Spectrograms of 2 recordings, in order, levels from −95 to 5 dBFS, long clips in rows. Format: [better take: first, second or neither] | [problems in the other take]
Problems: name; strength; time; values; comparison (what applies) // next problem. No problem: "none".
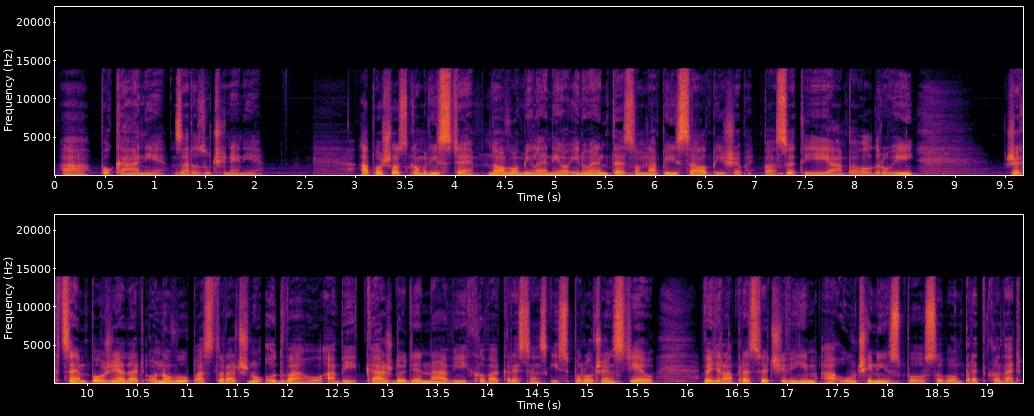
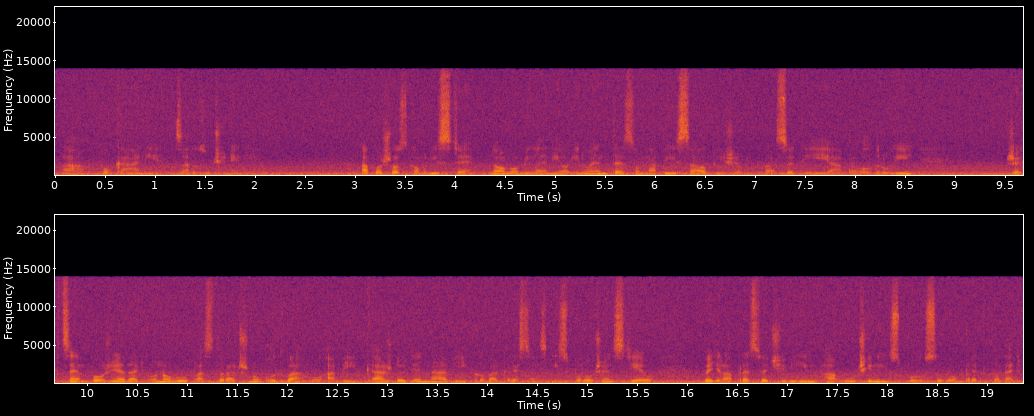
first | hiss; loud; throughout; 5 dB below the speech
